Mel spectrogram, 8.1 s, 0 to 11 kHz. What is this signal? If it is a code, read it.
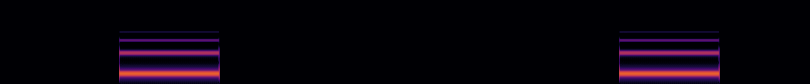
Telephone call progress tone (single-tone plan, as in most of Europe), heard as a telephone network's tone, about 420 Hz, 1 s on and 4 s off. Ringback tone.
